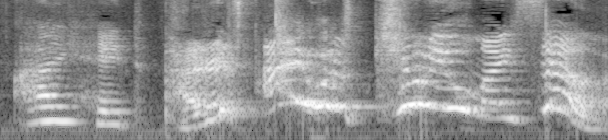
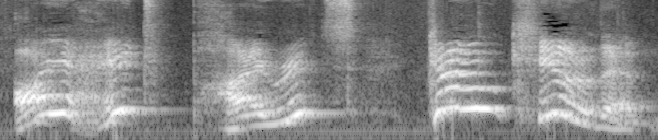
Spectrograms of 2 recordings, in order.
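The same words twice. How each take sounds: First: High put-on queen voice, exploding into a loud shriek; a hammed-up queen screaming her threat; mock furious queen. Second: Slow, high, put-on queen's voice, rising to a shriek; mock Queen Victoria. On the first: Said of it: "It's more along the lines of". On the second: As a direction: camp up a wicked queen's order. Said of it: "as she says".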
